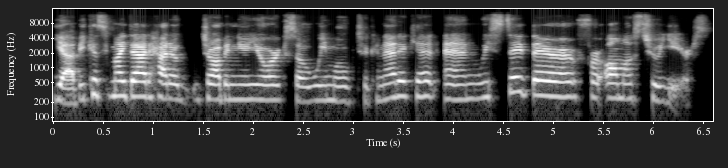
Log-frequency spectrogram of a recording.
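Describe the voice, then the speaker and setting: A woman's voice: a little high, fairly even intonation, normal speed, a bit bright. A woman from Chile in her thirties, speaking as a podcast guest. She talks candidly and at length, often restarting with "you know". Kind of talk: casual interview conversation.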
